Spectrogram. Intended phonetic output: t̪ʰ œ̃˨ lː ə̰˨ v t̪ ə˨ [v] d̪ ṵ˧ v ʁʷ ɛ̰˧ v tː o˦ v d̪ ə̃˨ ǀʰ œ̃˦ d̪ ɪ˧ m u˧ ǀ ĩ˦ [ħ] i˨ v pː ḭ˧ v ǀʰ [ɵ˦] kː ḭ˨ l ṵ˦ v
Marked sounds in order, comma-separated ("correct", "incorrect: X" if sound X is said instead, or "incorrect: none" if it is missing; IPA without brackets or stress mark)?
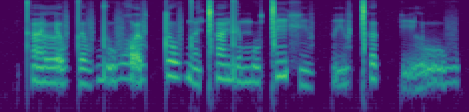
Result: correct, incorrect: x, incorrect: ə˦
